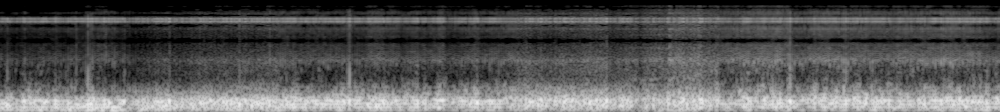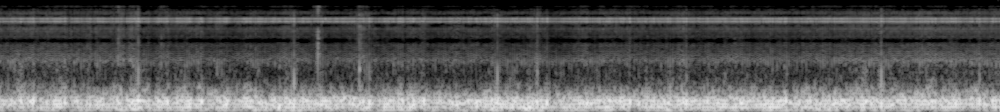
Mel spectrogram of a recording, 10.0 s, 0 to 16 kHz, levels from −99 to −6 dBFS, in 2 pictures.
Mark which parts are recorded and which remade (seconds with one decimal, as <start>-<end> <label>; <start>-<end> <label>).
0.0-0.7 remade; 0.7-1.4 recorded; 1.4-2.6 remade; 2.6-3.6 recorded; 3.6-10.0 remade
